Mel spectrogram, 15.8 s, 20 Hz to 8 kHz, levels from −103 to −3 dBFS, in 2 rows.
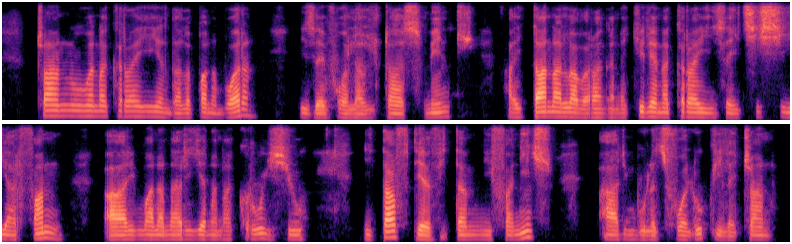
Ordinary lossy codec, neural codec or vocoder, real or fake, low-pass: Opus, 24 kbps; codec, 16 kHz, 4 kbps, FreqCodec, larger model; fake; 7.2 kHz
